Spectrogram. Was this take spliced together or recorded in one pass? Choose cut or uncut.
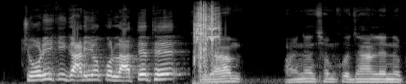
cut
